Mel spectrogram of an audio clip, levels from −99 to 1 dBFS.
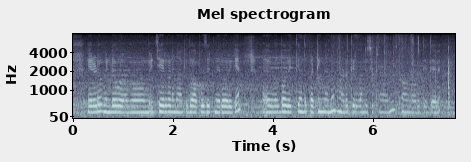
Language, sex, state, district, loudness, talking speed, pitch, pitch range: Kannada, female, Karnataka, Belgaum, -21 LUFS, 100 wpm, 220 Hz, 215-225 Hz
